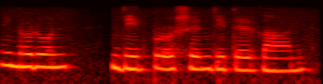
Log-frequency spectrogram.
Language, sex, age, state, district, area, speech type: Bengali, female, 45-60, West Bengal, North 24 Parganas, rural, spontaneous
